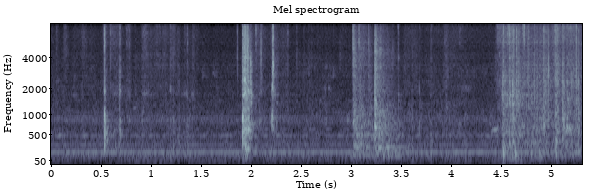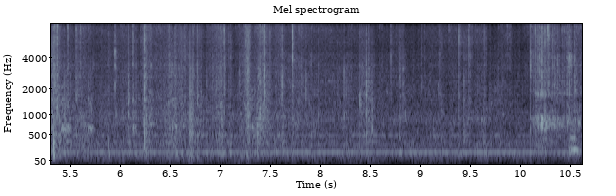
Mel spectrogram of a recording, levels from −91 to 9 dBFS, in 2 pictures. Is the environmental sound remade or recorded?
remade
